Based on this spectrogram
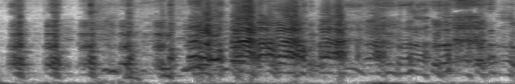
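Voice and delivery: loud, high burst of laughter. Real, not acted. Co-host reacting to the skunk story, laughing hard. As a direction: crack up helplessly.

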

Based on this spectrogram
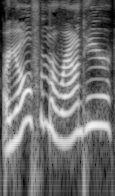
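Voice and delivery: a hint of Alabama waitress asking where you're from; Southern waitress. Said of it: "she turns around and said".

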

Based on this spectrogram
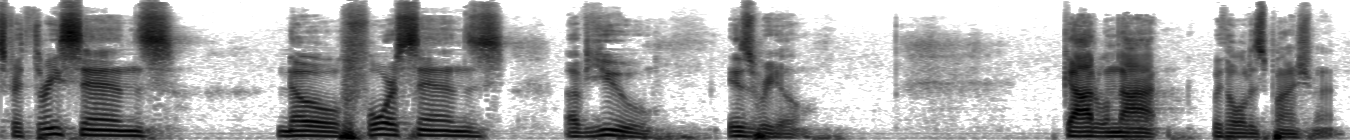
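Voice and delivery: low, slow, soft and grave; hushed pronouncement. Retold or imitated. Amos turning the judgement on Israel, hushed. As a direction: let each phrase fall quietly between pauses. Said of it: "he pauses".

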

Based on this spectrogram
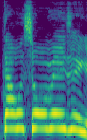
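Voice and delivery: put-on a child bursting with joy; high excited kid voice; thrilled kid. Son thrilled after the jump.

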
